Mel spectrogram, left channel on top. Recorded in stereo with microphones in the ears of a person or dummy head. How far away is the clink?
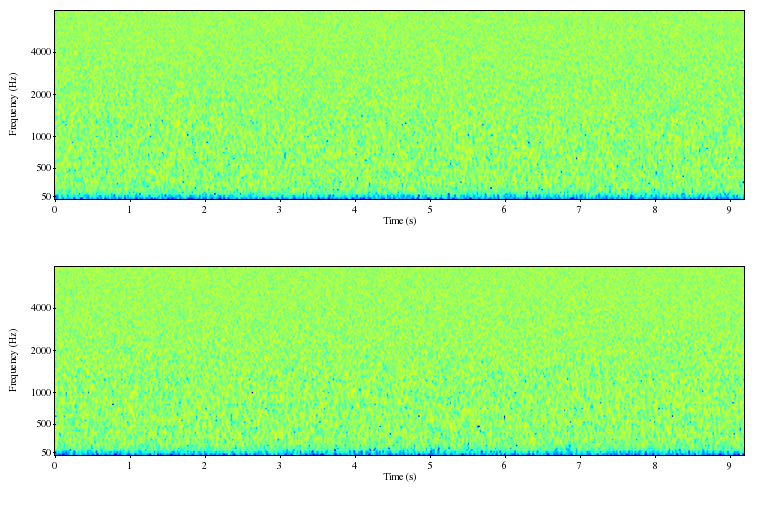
No clink in this recording.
